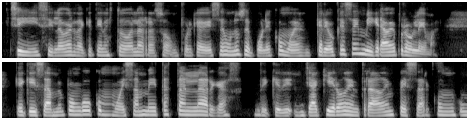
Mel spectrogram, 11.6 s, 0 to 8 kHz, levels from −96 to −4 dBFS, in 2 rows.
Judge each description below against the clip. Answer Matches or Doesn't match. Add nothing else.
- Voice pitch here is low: Doesn't match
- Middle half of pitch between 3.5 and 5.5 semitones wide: Doesn't match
